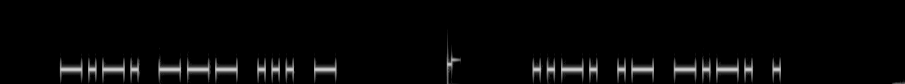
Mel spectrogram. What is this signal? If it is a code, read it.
Morse code, heard as a keyed tone, about 17 wpm, 700 Hz. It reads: COST FACE
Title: Sets of 3 Words - New Word Drill - 17wpm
